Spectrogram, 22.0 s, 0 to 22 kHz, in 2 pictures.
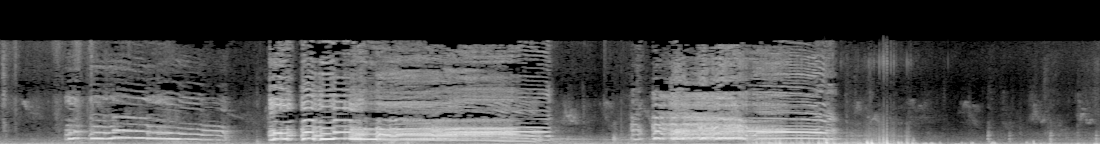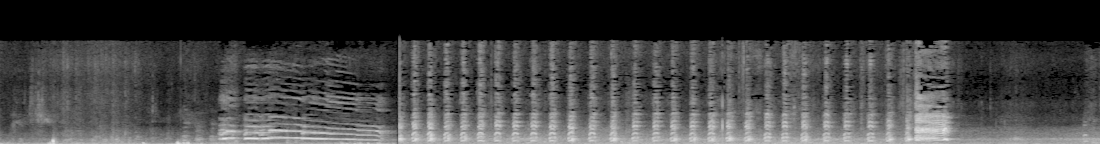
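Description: Loud bird calls: several drawn-out calls that fall in pitch in the first half, another about 13 seconds in, then a fast rhythmic run of short calls lasting about five seconds.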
